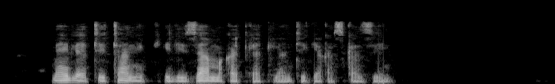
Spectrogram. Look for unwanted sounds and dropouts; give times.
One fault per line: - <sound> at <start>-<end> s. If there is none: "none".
none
